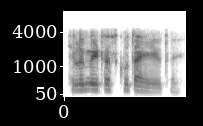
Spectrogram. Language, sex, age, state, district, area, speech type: Kashmiri, male, 30-45, Jammu and Kashmir, Bandipora, rural, conversation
